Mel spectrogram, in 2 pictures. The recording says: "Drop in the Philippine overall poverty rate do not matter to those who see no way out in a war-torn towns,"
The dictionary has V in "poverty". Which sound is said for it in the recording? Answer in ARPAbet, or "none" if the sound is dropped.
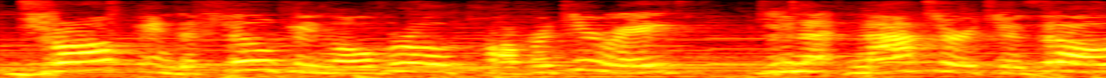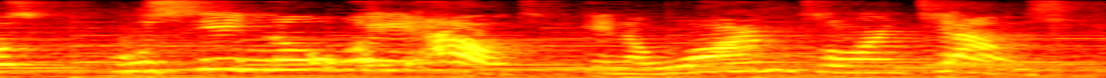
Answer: P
